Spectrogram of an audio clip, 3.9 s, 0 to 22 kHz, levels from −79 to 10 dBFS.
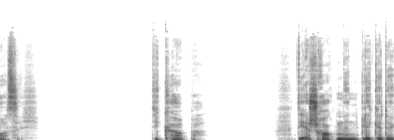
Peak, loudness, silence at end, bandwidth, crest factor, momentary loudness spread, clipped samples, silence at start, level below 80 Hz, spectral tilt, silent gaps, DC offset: -2 dBFS; -22 LUFS; 0 s; 17.5 kHz; 22 dB; 17 LU; under 0.1%; 0 s; -54 dBFS; -4 dB/octave; 0.45-0.93 s, 1.03-1.07 s, 1.25-1.30 s, 2.12-2.30 s, 2.53-2.63 s; under 0.1%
